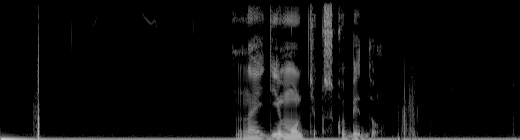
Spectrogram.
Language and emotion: Russian, neutral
